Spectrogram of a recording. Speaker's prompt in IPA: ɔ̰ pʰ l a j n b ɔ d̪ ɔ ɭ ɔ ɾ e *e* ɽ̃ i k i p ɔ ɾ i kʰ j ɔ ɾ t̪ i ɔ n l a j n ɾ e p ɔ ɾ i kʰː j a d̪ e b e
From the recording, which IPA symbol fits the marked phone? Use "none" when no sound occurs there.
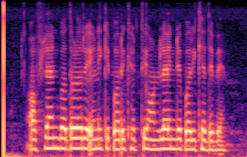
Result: e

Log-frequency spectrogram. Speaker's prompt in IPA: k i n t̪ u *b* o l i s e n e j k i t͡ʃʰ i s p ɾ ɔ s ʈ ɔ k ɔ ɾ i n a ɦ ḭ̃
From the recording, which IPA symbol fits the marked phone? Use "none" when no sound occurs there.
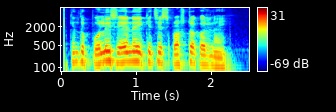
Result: p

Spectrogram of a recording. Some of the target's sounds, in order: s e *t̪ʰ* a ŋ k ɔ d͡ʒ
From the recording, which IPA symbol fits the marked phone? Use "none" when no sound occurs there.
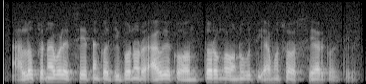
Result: t̪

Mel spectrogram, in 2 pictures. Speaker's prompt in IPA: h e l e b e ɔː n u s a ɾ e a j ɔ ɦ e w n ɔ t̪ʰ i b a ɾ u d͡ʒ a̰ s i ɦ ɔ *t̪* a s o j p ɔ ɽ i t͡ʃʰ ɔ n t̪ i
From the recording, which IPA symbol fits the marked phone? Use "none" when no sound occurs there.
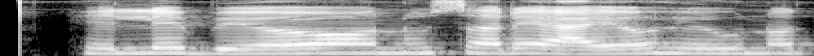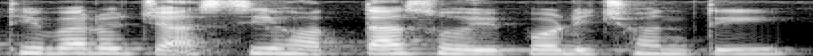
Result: t̪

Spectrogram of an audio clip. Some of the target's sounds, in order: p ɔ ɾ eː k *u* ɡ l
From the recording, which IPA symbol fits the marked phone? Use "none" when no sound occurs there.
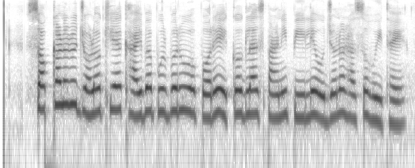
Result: ɔ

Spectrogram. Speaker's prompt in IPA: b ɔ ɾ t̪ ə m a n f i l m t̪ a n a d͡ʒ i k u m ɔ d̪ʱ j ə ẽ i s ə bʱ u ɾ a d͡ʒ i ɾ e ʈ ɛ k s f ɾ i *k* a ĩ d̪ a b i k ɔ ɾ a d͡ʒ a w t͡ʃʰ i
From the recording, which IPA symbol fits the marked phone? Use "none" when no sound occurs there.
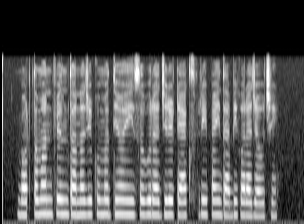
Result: p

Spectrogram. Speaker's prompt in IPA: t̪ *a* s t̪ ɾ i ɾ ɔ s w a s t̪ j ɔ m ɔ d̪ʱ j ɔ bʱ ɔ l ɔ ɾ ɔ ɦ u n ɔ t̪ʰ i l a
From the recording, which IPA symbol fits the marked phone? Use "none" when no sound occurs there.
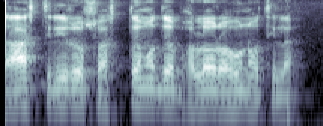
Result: a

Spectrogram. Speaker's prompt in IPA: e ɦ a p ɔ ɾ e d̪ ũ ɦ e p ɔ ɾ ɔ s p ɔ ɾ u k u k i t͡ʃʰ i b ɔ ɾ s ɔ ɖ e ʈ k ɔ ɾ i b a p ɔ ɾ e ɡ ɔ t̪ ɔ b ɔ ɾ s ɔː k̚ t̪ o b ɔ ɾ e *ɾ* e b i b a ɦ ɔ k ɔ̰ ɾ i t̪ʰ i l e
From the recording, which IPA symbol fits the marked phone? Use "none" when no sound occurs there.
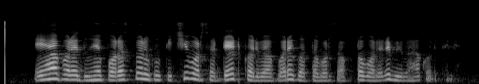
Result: ɾ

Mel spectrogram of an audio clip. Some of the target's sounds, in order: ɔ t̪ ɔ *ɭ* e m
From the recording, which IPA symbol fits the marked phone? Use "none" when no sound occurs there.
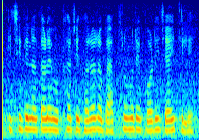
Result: ɭ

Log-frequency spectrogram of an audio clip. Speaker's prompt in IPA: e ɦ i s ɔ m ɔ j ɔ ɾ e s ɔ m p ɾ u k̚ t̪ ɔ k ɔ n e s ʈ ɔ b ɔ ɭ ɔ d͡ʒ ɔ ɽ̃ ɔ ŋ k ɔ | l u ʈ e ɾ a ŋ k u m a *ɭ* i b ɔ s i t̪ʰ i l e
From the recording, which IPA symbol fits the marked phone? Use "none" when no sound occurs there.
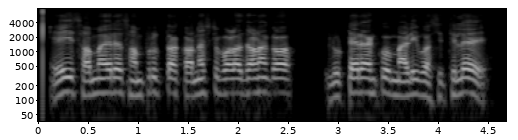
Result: ɽ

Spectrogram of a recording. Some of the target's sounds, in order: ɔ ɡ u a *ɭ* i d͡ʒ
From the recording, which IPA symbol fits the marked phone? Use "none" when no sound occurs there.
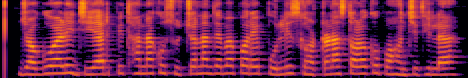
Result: ɭ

